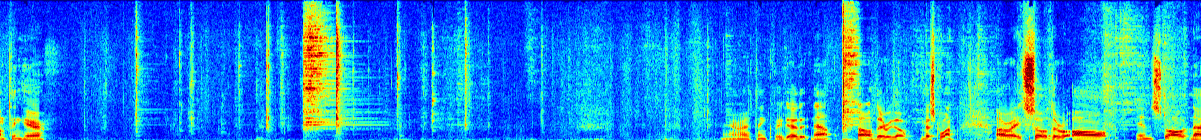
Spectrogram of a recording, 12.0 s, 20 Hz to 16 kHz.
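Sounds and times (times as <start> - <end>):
thin metal plates clinking: 1.3 - 4.8, 8.4 - 12.0.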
